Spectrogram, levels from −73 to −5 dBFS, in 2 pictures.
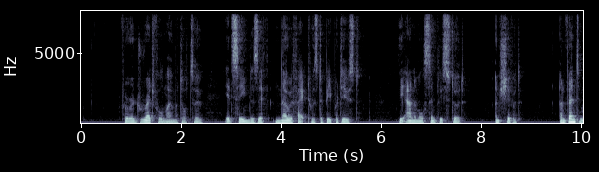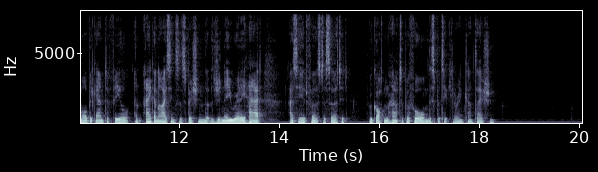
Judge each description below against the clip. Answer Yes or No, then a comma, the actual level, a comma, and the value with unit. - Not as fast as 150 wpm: Yes, average, 140 wpm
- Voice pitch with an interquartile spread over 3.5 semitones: No, average, 3.2 semitones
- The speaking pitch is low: Yes, low, 105 Hz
